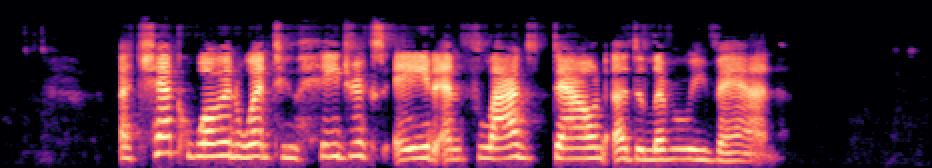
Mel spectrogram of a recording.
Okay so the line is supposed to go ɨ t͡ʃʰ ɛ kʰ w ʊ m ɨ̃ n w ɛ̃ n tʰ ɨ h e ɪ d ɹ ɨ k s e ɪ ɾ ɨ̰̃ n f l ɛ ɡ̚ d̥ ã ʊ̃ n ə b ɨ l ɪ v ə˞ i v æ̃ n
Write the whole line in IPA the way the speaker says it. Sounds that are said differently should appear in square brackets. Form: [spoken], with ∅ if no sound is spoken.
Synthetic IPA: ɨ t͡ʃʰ ɛ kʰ w ʊ m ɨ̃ n w ɛ̃ n tʰ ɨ h e ɪ d ɹ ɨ k s e ɪ ɾ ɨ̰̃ n f l [æ] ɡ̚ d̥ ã ʊ̃ n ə [d] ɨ l ɪ v ə˞ i v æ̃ n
